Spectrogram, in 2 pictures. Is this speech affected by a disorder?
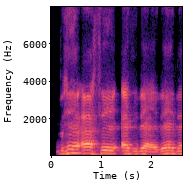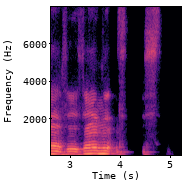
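Yes: dystonia; neurological movement disorder, caused by repeated rugby concussions and head knocks, affects speech and hands; slurred speech as first symptom, hands later involuntarily affected.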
